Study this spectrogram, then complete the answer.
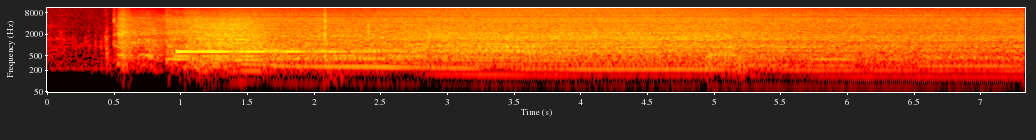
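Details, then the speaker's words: Another car with the same adjustment-fault code present: quick crank, catches at once and settles into a smooth, steady idle; healthy start despite the fault. "even with that fault this one starts and runs"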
